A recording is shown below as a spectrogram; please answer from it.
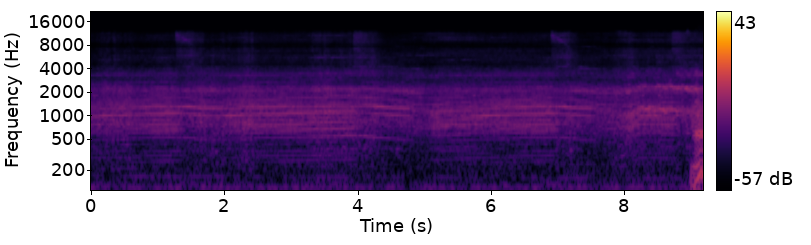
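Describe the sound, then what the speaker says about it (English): A Bentley Continental GT3 race car skids in a racing game, its tires squealing in long sustained wails over a steady engine drone, loud and continuous. "Don't skid like that."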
